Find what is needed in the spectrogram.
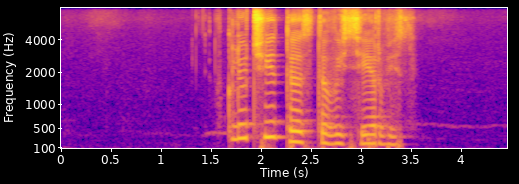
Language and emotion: Russian, sad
